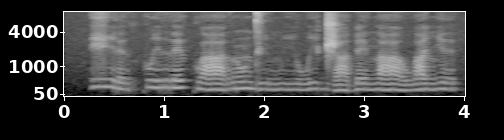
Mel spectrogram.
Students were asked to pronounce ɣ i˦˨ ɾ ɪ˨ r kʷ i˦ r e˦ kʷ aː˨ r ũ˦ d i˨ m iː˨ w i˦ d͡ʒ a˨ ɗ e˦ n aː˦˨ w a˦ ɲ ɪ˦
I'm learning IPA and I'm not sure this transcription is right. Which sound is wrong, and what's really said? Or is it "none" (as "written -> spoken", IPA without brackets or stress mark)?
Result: none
